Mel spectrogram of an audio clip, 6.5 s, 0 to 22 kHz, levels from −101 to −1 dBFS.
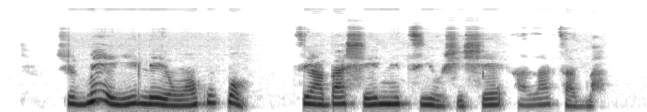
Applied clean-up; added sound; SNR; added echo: none; none; none; none.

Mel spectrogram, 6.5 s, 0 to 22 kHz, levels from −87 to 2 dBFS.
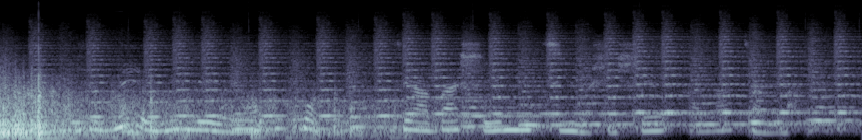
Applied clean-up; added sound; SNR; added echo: none; Musical instrument + Thunder; -5 dB; none.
